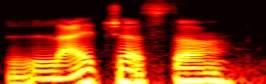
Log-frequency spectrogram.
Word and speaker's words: Leicester: Wurde als Kind in Leicester, so wird es ausgesprochen.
